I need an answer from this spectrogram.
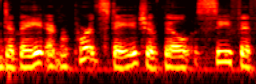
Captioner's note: speaking French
